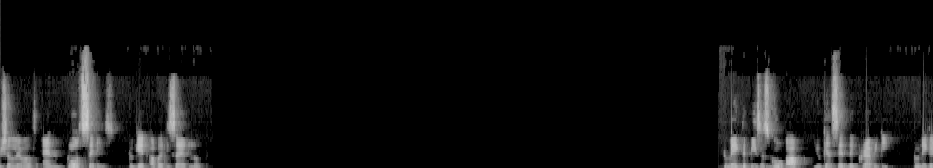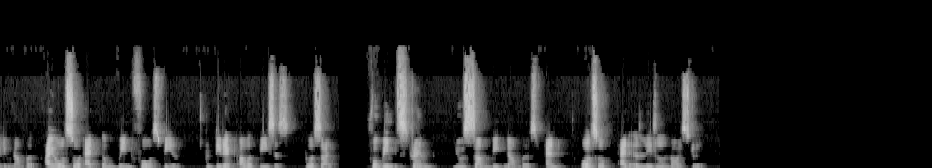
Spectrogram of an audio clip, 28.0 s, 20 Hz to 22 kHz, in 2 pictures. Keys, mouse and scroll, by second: 0.6 click, 1.0 space, 2.3 space, 2.7-4.5 drag, 4.2 space, 8.7 space, 9.0-9.6 middle drag, 10.1 click, 10.8 click, 12.5 click, 14.5-15.4 drag, 14.5 a, 15.8 middle click, 16.0 click, 16.0 middle click, 16.4 r, 18.0 r, 20.1 g, 21.8 click, 22.3 KP_0, 22.4 KP_0, 23.1-24.2 drag, 25.8 click, 26.0-26.5 middle drag, 26.6 middle click, 26.8 click, 27.3 click, 27.4 space.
